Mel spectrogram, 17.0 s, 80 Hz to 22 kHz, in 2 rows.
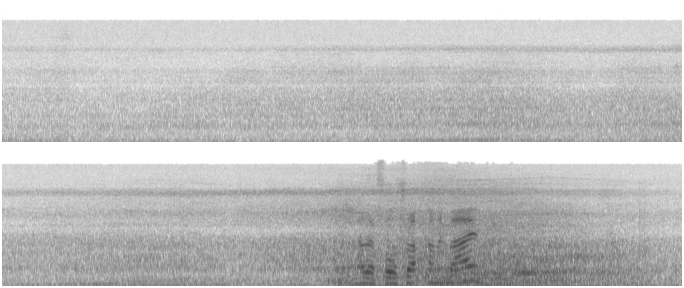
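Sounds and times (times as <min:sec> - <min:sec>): truck engine approaching: 0:03.4 - 0:17.0.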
